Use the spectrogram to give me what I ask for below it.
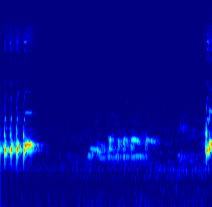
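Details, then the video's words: White zebra dove lure song to get other doves singing: a loud run of four pulsed coos, a pause, softer wavering coos, then another loud note. "Sura Perkutut pitih PAMCINGAN SEMUA JENIS PERKUTUT"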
